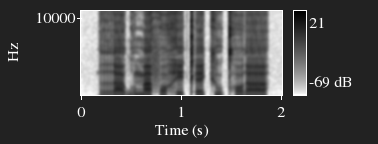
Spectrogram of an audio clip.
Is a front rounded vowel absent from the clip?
yes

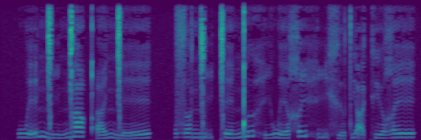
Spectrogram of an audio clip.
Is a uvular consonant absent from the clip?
no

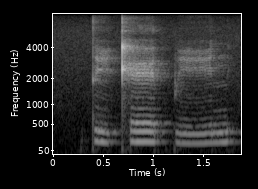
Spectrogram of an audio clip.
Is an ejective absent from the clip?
yes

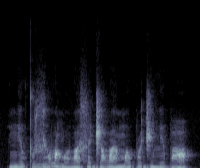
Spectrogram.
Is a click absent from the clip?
yes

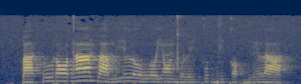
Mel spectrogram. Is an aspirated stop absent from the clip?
yes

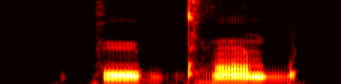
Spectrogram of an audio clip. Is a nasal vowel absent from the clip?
no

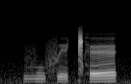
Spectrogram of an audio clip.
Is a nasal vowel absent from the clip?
yes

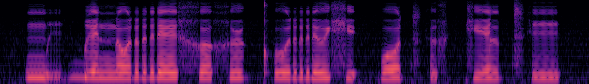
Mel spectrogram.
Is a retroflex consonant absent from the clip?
yes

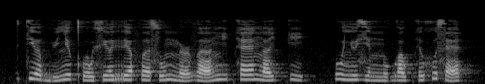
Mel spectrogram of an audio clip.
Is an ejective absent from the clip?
no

